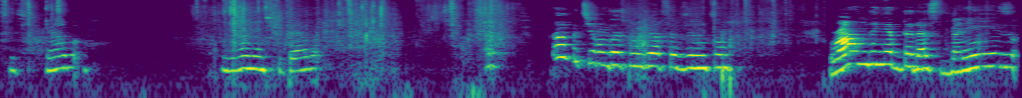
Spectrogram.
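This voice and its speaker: Woman, casual vlog, chatty with "hop" interjections, slow pace, roomy echo, audible background noise. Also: high-pitched. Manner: chatty, punctuates with "hop" and "voilà". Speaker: craft vlogger. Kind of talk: casual show-and-tell vlog. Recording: echoey room with clear background noise.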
